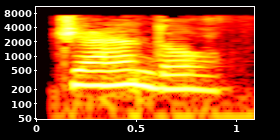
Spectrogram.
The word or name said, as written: jandal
